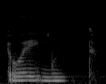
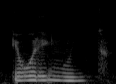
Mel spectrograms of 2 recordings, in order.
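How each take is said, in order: Both takes have the same delivery.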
